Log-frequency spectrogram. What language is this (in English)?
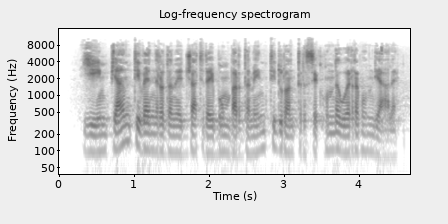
Italian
